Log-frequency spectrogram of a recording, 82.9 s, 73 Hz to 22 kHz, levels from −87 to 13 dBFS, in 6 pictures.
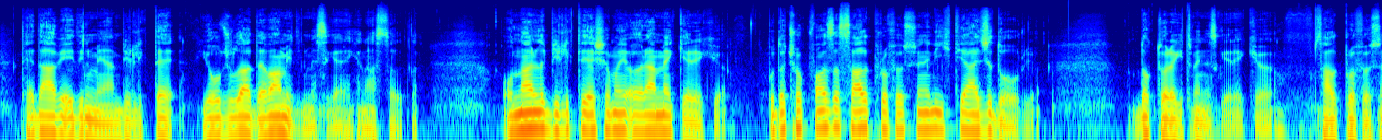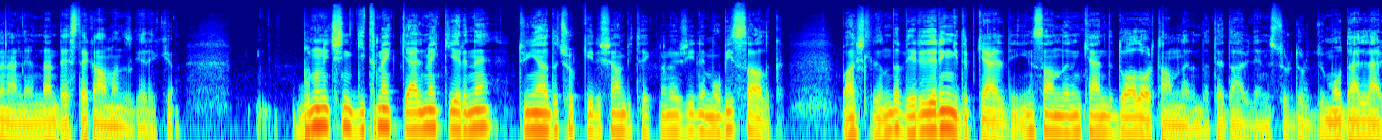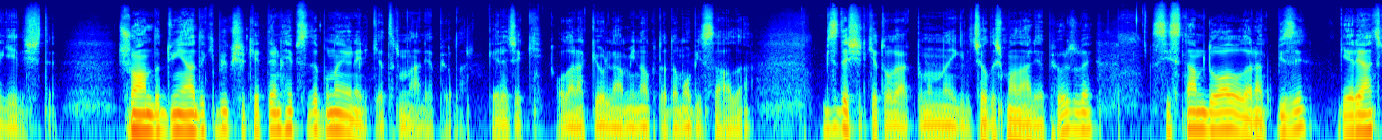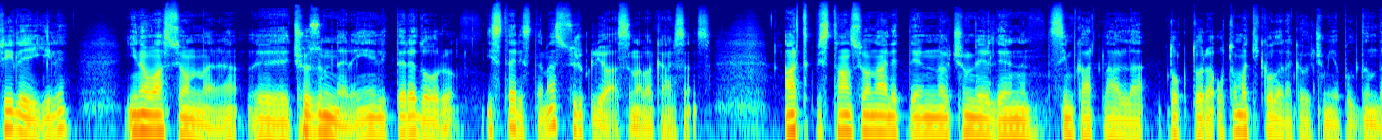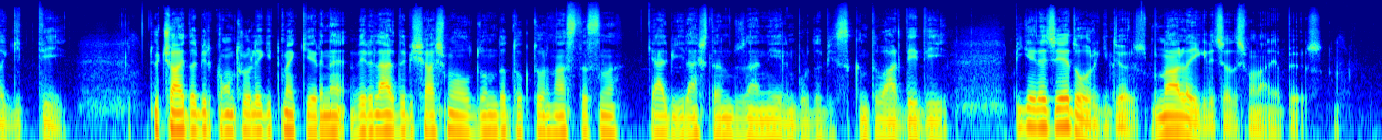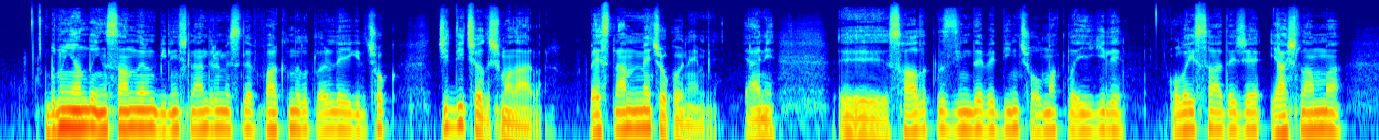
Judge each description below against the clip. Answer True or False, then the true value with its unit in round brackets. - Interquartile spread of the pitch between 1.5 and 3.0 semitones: False (5.1 semitones)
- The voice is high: False (100 Hz)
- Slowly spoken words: False (115 wpm)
